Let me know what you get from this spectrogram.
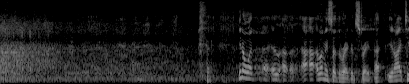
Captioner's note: laughter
